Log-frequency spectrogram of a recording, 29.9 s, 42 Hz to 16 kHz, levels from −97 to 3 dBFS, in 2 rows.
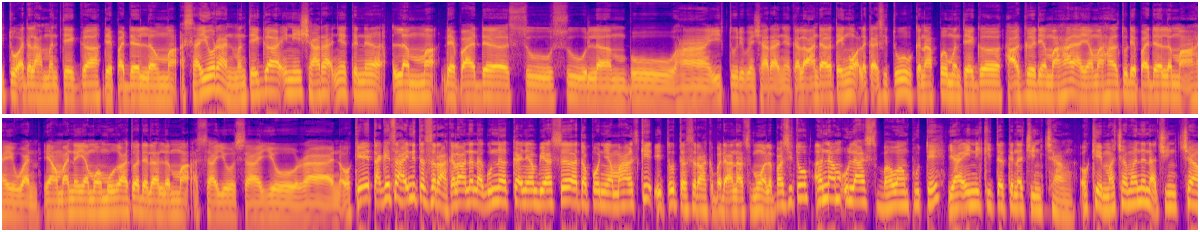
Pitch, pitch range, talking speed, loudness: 110 Hz, 100-150 Hz, 160 wpm, -13 LUFS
